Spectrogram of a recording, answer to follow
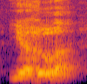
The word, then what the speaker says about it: Yahuwah: You would have to pronounce these letters in ancient Hebrew Yahuwah, and I'm going to show you why that is the reason for this.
